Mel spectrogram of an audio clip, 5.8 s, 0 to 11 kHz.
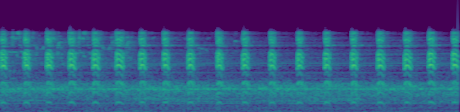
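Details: Egyptian goose recorded at 06:25 on 18 May 2019, giving a fast series of hoarse, nasal honks, about three per second and fairly even, with a steady background hum.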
